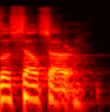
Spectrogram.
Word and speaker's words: Lo Celso: it is pronounced Lo Celso.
